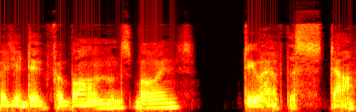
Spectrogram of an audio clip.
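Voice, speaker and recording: Pitched very deep and low, a man's voice takes on a put-on character. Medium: read story. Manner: dramatic, theatrical.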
